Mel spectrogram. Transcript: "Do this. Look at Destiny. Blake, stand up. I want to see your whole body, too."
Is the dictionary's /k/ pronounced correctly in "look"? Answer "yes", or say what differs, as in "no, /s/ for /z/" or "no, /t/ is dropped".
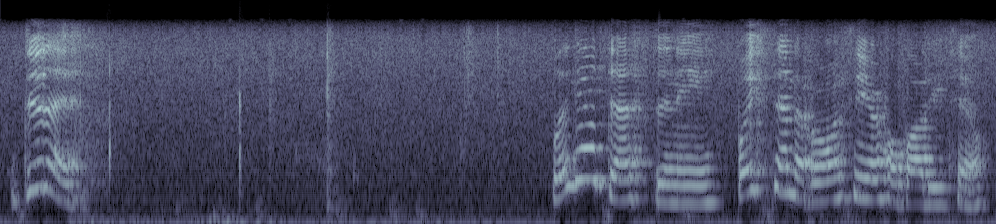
no, /k/ is dropped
